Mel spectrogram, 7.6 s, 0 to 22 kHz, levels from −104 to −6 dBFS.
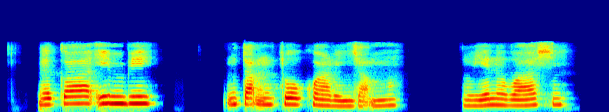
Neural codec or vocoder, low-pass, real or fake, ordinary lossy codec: codec, 24 kHz, 1.2 kbps, DualCodec; 5.4 kHz; fake; AAC, 24 kbps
